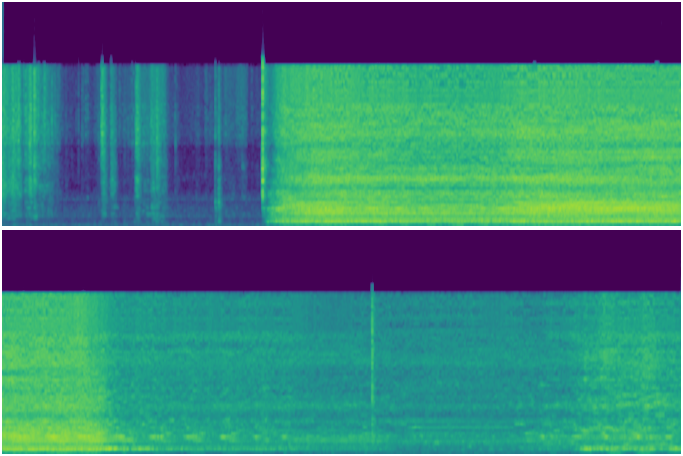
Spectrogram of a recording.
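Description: A hair dryer switches on and blows steadily and loudly at close range to dry mixed media book pages, then drops to a lower, softer setting partway through and rises again near the end.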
